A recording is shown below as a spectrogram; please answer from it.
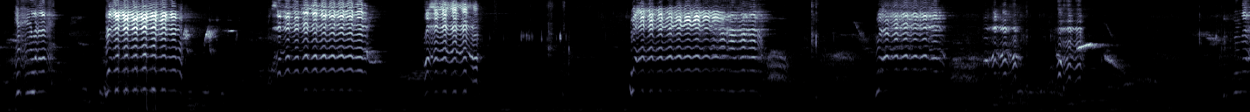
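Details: Baby goats playing and jumping give loud, quavering bleats in a string of long, harmonic-rich cries, each lasting about a second, separated by short pauses, with faint rustling between calls.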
